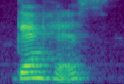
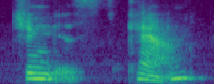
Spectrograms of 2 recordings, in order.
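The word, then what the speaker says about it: Chinggis Khan: and the upper world genghis or more correctly chingus cam is also known as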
